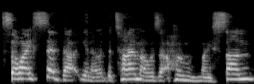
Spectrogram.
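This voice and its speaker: Somewhat breathy, a woman with a London accent talks with lively intonation in a dry, close sound with no echo. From London, England. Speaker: entrepreneur, former professional dancer. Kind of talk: interview.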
